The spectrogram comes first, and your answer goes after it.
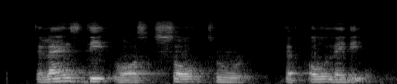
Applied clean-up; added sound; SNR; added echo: neural separator model SepFormer DNS4.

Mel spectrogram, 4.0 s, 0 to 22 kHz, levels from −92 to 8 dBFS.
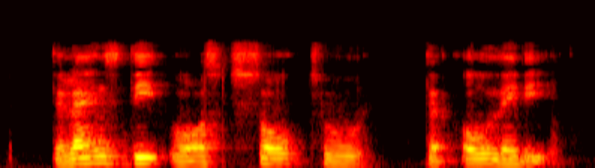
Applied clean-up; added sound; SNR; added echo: neural mask model DeepFilterNet 3.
